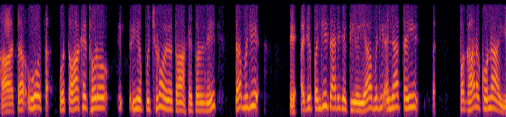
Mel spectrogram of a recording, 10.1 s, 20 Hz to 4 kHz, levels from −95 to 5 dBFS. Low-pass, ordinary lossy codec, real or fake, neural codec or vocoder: 3.6 kHz; none; real; none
